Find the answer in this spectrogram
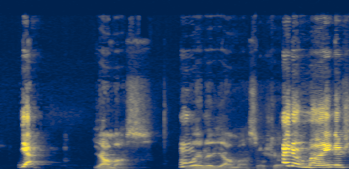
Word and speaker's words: Llamas: name is it pronounced yamas it's like spanish yeah yamas okay i don't mind if you want to call me llamas i mean uh but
